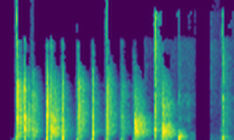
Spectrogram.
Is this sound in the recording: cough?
no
